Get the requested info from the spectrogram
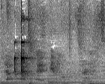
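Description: A white ceramic saucer set down on a stone countertop, clinking sharply twice with a brief ring about half a second in, over background music.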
